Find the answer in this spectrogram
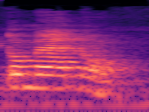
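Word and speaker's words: ptomaine: एक और देखते हैं, टोमैनो, ये हो गया PTOMANO, तो टी से पहले पी आया है, वहां पर हम साइलेंट करेंगे।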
